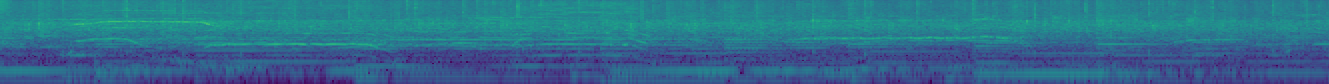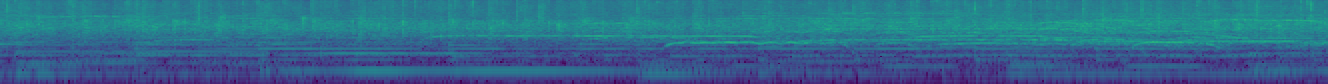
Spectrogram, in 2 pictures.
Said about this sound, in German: Ja, wenn wir unserem Vater im Himmel einen Applaus geben.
